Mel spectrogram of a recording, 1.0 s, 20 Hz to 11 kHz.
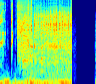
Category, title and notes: Sound effects > Experimental
Glitch Percs 25 bird stop
abstract, alien, clap, crack, edm, experimental, fx, glitch, glitchy, hiphop, idm, impact, impacts, laser, lazer, otherworldy, perc, percussion, pop, sfx, snap, whizz, zap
